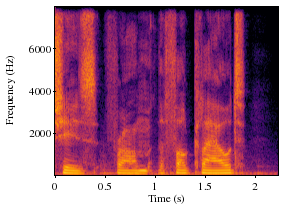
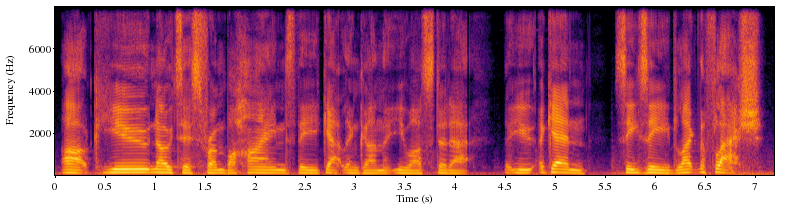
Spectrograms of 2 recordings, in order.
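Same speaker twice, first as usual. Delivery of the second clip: usual speaking voice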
